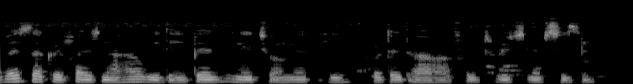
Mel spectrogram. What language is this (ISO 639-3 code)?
pcm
